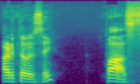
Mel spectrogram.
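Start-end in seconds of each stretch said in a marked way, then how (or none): 1.4-1.8 பாஸ் with a long open "aa"; teacher's emphatic பாஸ், vowel "aa"; long "aa" pronunciation. Shown as a demonstration. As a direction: model பாஸ் loudly as "paas". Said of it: "அதுவும் அதே ஆ என்ற எழுத்து தான்".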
